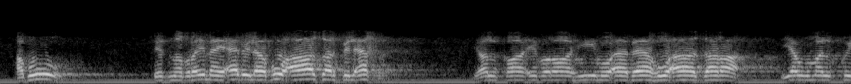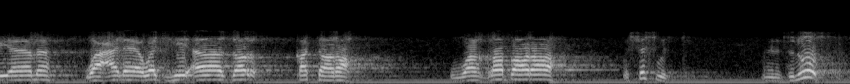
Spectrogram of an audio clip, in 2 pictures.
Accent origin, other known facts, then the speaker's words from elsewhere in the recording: Egypt; ده احنا كمصريين بنسمي الواحد اسمين مش لقب حتى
